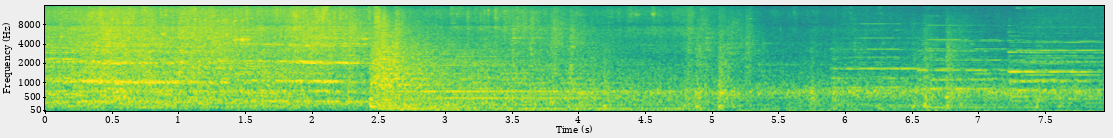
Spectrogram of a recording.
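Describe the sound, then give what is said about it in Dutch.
Steady rumble of a train ride on a journey toward the Pyrenees, heard from inside a compartment, with rhythmic clickety-clack of wheels over rail joints and faint metallic squeals, continuous and fairly loud, no voices. “Het is op een van die reizen dat ze in een coupé zitten met een stel Duitse soldaten”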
